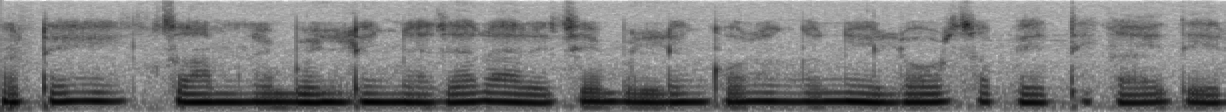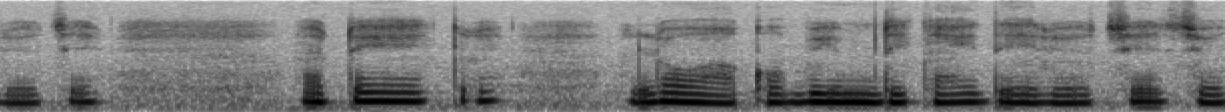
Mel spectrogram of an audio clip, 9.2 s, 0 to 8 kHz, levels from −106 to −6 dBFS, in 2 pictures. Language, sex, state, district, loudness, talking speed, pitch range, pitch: Rajasthani, female, Rajasthan, Nagaur, -15 LUFS, 180 wpm, 175-190 Hz, 185 Hz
